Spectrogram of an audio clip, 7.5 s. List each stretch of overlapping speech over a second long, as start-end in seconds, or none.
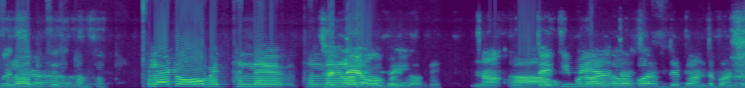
5.1-6.7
